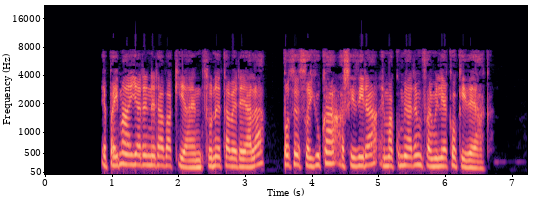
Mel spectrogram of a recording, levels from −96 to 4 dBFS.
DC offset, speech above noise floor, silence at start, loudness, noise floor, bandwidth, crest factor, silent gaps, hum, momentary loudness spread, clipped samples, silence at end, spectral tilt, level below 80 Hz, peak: under 0.1%; 48 dB; 0.85 s; -13 LUFS; -60 dBFS; 8 kHz; 14 dB; none; none; 6 LU; under 0.1%; 0.65 s; -5 dB/octave; -60 dBFS; 0 dBFS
